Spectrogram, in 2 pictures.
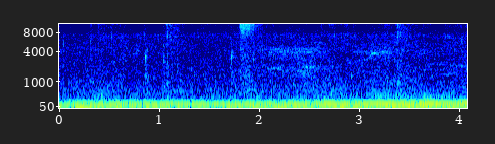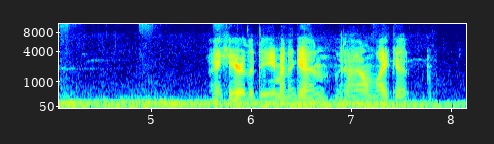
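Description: Footsteps swish through grass at a steady walk.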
